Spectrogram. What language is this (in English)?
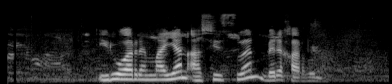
Basque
